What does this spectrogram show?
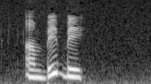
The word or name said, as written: Un bebe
